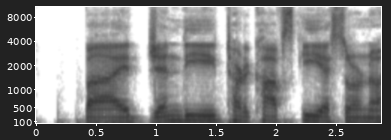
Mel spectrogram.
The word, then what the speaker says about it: Genndy: It's not a Gen situation. Gendy, I guess it could be.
